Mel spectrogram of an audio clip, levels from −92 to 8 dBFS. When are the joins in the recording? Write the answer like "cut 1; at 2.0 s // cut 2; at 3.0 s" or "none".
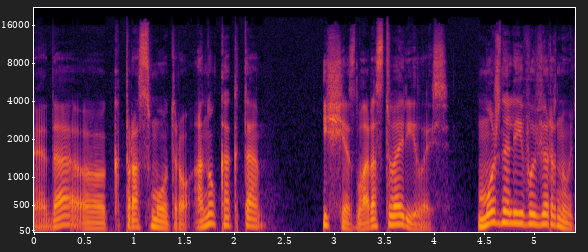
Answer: none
